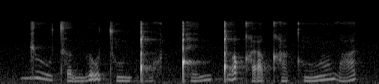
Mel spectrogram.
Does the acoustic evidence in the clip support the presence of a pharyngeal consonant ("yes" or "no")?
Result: no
